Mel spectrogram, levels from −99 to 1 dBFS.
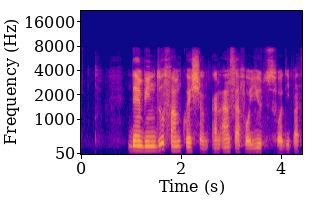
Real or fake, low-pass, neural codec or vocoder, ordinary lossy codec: real; none; none; none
